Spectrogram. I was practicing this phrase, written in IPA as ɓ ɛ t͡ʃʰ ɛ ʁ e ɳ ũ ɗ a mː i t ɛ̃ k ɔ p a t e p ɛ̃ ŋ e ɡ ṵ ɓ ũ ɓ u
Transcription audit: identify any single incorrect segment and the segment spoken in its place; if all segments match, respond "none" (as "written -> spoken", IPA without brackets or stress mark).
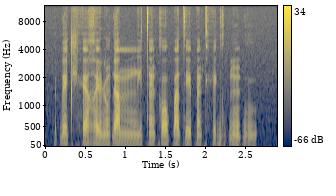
ŋ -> kʰ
